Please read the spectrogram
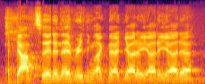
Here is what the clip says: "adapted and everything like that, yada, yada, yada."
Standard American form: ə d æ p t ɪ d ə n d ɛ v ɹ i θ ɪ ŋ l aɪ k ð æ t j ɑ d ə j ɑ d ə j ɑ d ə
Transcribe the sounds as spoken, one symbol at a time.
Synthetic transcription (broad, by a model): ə d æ p t ɪ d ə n ɛ v ɹ i θ ɪ ŋ l aɪ k ð æ t j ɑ d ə j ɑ d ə j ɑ d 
